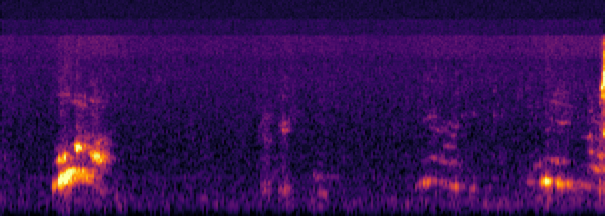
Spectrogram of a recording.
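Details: Blenheim Cavalier King Charles Spaniel puppies from Remy's first litter of six, two females and four males, in an indoor puppy pen; a single short, high squealing whimper, then near silence with a few faint soft sounds.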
